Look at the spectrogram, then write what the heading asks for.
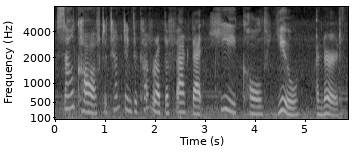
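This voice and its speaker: A woman's voice: on the high side, expressive, takes it slowly, background noise. A woman reading a fan fiction story aloud, sometimes stumbling and correcting herself. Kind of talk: scripted story narration.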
